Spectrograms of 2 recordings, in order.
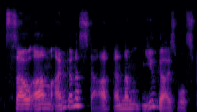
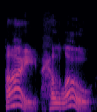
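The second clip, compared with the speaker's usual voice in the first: bright greeting; 7 semitones higher, 5 dB louder, much slower than usual. Real, not acted. Host greets audience.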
